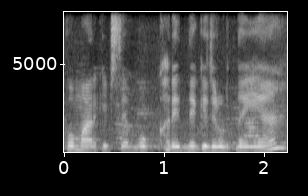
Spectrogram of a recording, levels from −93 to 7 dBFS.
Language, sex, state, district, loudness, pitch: Hindi, female, Haryana, Rohtak, -15 LUFS, 205 Hz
